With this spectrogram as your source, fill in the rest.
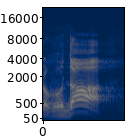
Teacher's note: اور سمعنا، نون کو لام سے ملائیں گے، لام کو ہلائیں گے نہیں. اور ہدا، ہاں پر پیش ہے، ہونٹ گول ہو جائیں گے، ہاں کی ادائیگی حلق کے نیچے والے حصے سے. اب یہاں دال پر کھڑا زبر ہے، اور آپ اس پہ چھوٹی سی مد بھی دیکھ رہے ہیں.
